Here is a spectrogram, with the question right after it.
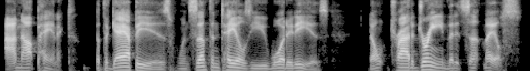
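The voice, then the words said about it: Imitates another person's voice. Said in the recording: “my best Jerry impression ... forgive me if it's not that good”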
